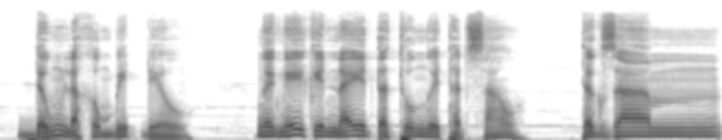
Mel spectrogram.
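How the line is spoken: Sighing. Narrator (Vietnamese): Lão Bân thở dài nói

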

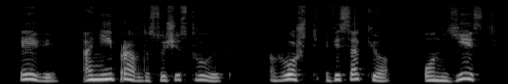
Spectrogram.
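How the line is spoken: Excited exclamation. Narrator (Russian): воскликнул мужчина

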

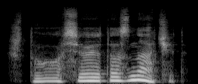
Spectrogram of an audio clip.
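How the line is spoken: Shaky, faint voice. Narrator (Russian): нетвердым голосом, словно в полуобмороке, проговорила Лития

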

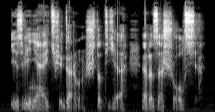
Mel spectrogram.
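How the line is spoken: Creaky voice. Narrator (Russian): Сальдо проскрипел

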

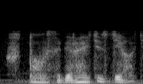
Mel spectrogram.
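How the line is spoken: Whispered. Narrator (Russian): шепнул

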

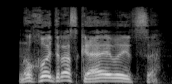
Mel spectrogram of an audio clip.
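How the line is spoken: Hunter grumbling then barking. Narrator (Russian): буркнул охотник и рявкнул

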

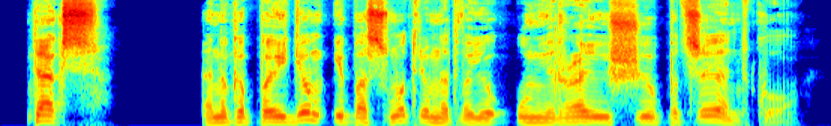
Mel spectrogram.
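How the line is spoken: Growl through clenched teeth. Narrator (Russian): сжав зубы, прорычал Шаповалов

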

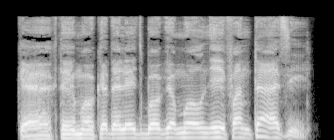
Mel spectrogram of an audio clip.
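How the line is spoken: Growling. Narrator (Russian): прорычал кто-то

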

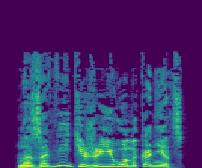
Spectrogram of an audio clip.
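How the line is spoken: Impatient exclamation. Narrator (Russian): воскликнул я, выведенный из терпения его медлительностью

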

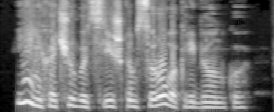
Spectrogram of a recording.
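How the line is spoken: Plain. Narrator (Russian): сказала Марила

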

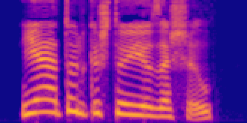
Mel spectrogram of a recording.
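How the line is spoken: Too loud speech. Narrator (Russian): слишком громко произнес Сайлос

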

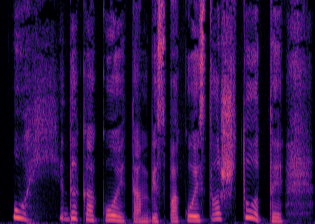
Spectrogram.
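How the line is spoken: Laughing. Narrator (Russian): засмеялась Любовь Сергеевна

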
